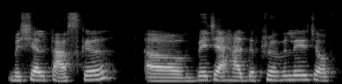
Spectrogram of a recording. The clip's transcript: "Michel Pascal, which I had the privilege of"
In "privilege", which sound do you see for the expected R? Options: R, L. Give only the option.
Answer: R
